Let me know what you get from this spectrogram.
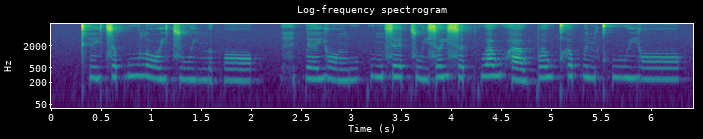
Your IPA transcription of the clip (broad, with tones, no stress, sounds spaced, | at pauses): kʰ e˧ j t͡s ɐ˥ p̚ uː˥ l ɔː˨ j t͡s uː˨˩ j ŋ ɐ˨ k̚ ɔː˨ | h ɪ˧ k̚ l ɛː˨˥ j ɔː˨˩ ŋ uː˨˥ kʷ ɐ˥ ŋ s ɛː˧ t̚ s uː˨˩ j s ɐ˥ j s ɐ˨ t̚ kʷ aː˥ w h aː˨˩ w p ɐ˥ w kʰ ɐ˥ p̚ ɵ˨˧ n kʰ uː˧ j ɔː˧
